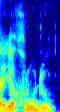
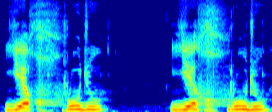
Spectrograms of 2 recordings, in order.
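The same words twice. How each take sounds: First: यखरुजु quick, with a short kh; rushed reading. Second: यखरुजु very slow, kh allowed to flow; unhurried recitation. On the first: Teacher shows what not to do, rushed reading. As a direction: hurry through यखरुजु without lingering on kh. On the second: Teacher models not rushing the word, slow recitation. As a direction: linger on the kh in यखरुजु. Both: Shown as a demonstration. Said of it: "इसको जल्दी नहीं जाना".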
